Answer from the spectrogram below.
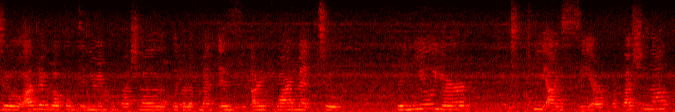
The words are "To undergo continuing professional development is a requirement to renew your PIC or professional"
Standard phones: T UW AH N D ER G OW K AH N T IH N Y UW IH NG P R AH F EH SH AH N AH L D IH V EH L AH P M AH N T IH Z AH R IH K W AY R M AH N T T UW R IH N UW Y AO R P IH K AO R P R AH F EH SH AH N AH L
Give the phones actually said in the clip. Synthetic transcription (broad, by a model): T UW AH N D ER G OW K AH N T IH N Y UW IH NG P R AH F EH SH AH N AH L D IH V EH L AH P M AH N T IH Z AH R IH K W AY R M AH N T T UW R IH N UW Y AO R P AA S AO R P R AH F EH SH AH N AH L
